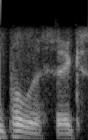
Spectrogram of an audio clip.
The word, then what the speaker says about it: Pulisic: Well, I think you got the name right. It is Christian Pulisic, so good job on that one.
